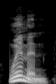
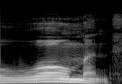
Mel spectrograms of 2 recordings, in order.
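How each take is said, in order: First: The first vowel is unrounded, like in women. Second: The first vowel is rounded after the w. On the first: This is the older singular form. "The word originally was, even in the singular, women" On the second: This is the later singular form. "that same round, balloony sound"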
